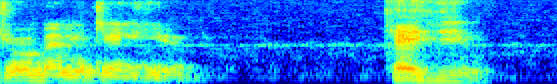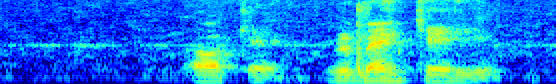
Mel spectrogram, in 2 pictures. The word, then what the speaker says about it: Kihiu: Wait, how do I pronounce that? Is it Reuben Kihiu? Kihiu.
